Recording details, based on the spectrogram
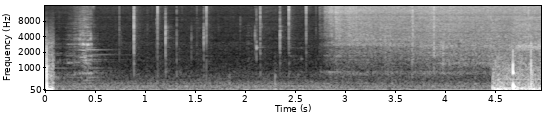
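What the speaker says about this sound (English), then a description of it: "Fry all these ingredients." Ingredients, including a pinch of asafoetida, fry in a pan for a carrot moong dal curry: a few sparse clicks and taps first, then a steady, close hiss of sizzling that swells and holds to the end.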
